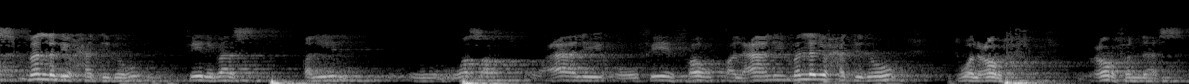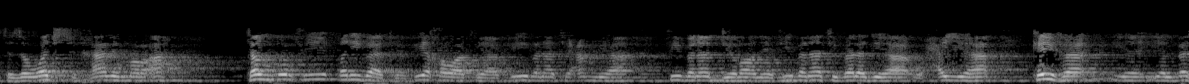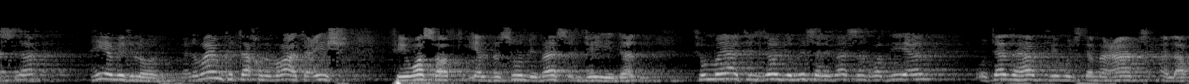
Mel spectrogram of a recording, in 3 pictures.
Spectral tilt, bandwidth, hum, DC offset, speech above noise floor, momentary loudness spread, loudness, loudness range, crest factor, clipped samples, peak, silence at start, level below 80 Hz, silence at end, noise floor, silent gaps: -5 dB/octave; 5.8 kHz; none; under 0.1%; 22 dB; 15 LU; -26 LUFS; 5 LU; 24 dB; under 0.1%; -2 dBFS; 0 s; -34 dBFS; 0 s; -47 dBFS; none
